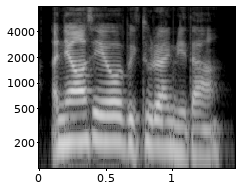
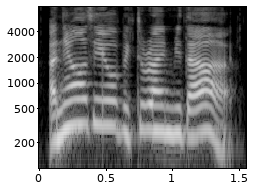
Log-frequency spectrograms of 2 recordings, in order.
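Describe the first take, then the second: First: The voice is pitched low. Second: The voice is pitched high. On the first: It sounds cold or a bit mean. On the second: It sounds friendly.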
